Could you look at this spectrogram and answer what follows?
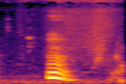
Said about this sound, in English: I mix it with water, swig it down.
